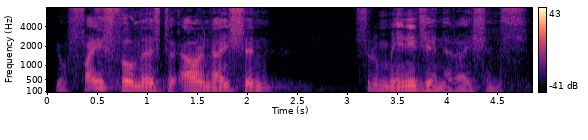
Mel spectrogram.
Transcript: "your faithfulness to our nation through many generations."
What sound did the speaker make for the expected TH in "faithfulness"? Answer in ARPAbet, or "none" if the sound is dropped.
TH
